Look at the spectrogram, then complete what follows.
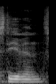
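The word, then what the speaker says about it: Stephan: Oh wait, I don't know what it is, but regardless, my name's Steven, spelled with a PH and an A. So it's like Stefan, but you say it's Steven.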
